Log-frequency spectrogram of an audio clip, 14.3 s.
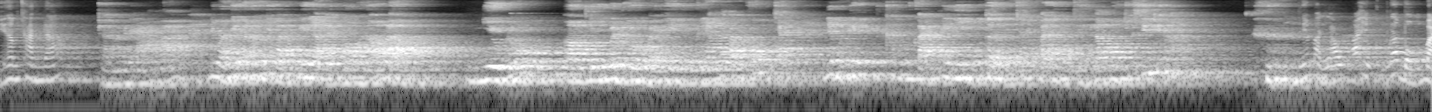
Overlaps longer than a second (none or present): none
